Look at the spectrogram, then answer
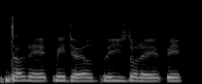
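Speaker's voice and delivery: put-on crying, tearful voice. Retelling a man's plea to Dill, imitating him crying. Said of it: "he'd start crying again".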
